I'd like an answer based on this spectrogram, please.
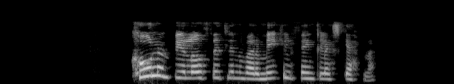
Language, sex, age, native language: Icelandic, female, 20-29, Icelandic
